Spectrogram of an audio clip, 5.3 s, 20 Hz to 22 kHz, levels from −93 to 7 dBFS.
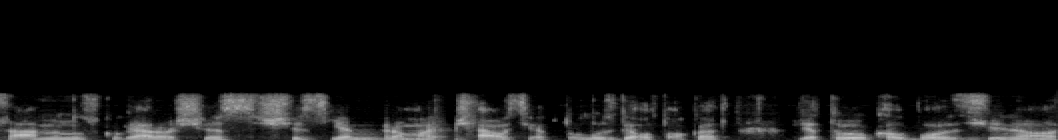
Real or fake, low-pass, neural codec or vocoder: fake; 7.2 kHz; vocoder, 22.05 kHz, 80 mel bands, HiFi-GAN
